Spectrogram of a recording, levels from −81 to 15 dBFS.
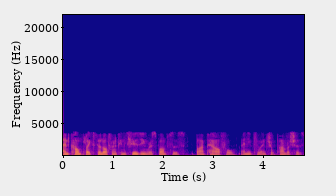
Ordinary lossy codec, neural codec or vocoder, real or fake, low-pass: MP3, 24 kbps; codec, 16 kHz, 4 kbps, FunCodec, trained on LibriTTS, 50 frames a second; fake; 3.6 kHz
